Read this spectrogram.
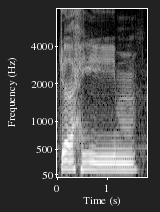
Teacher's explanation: boleh dibaca qasar yaitu pendek satu alif atau dua harakat atau dua ketukan sama dengan mad thaobii juga boleh.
